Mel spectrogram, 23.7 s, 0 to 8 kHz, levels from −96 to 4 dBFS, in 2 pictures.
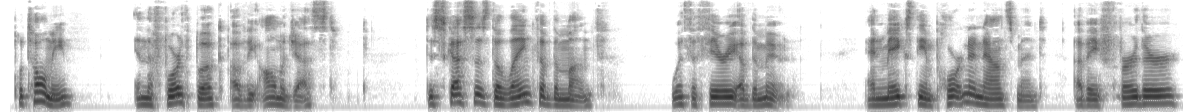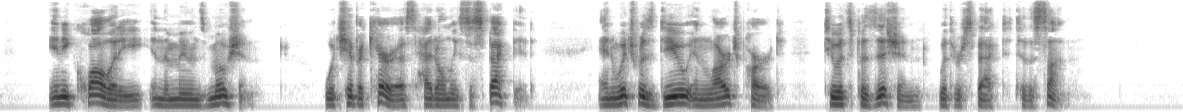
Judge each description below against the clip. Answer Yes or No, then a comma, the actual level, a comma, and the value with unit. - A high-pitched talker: No, low, 130 Hz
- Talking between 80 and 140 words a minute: Yes, slow, 135 wpm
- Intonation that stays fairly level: No, average, 3.9 semitones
